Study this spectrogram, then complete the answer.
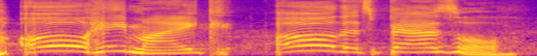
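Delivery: very high, mock-startled greeting; awkward surprised recognition. Father-in-law suddenly recognizing his son-in-law, awkwardly surprised. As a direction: act caught out, pitch jumping way up.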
